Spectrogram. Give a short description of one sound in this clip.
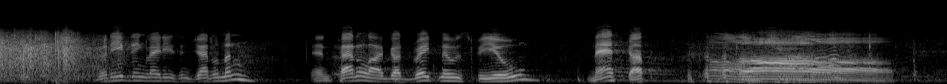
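A man speaks clearly through a microphone.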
